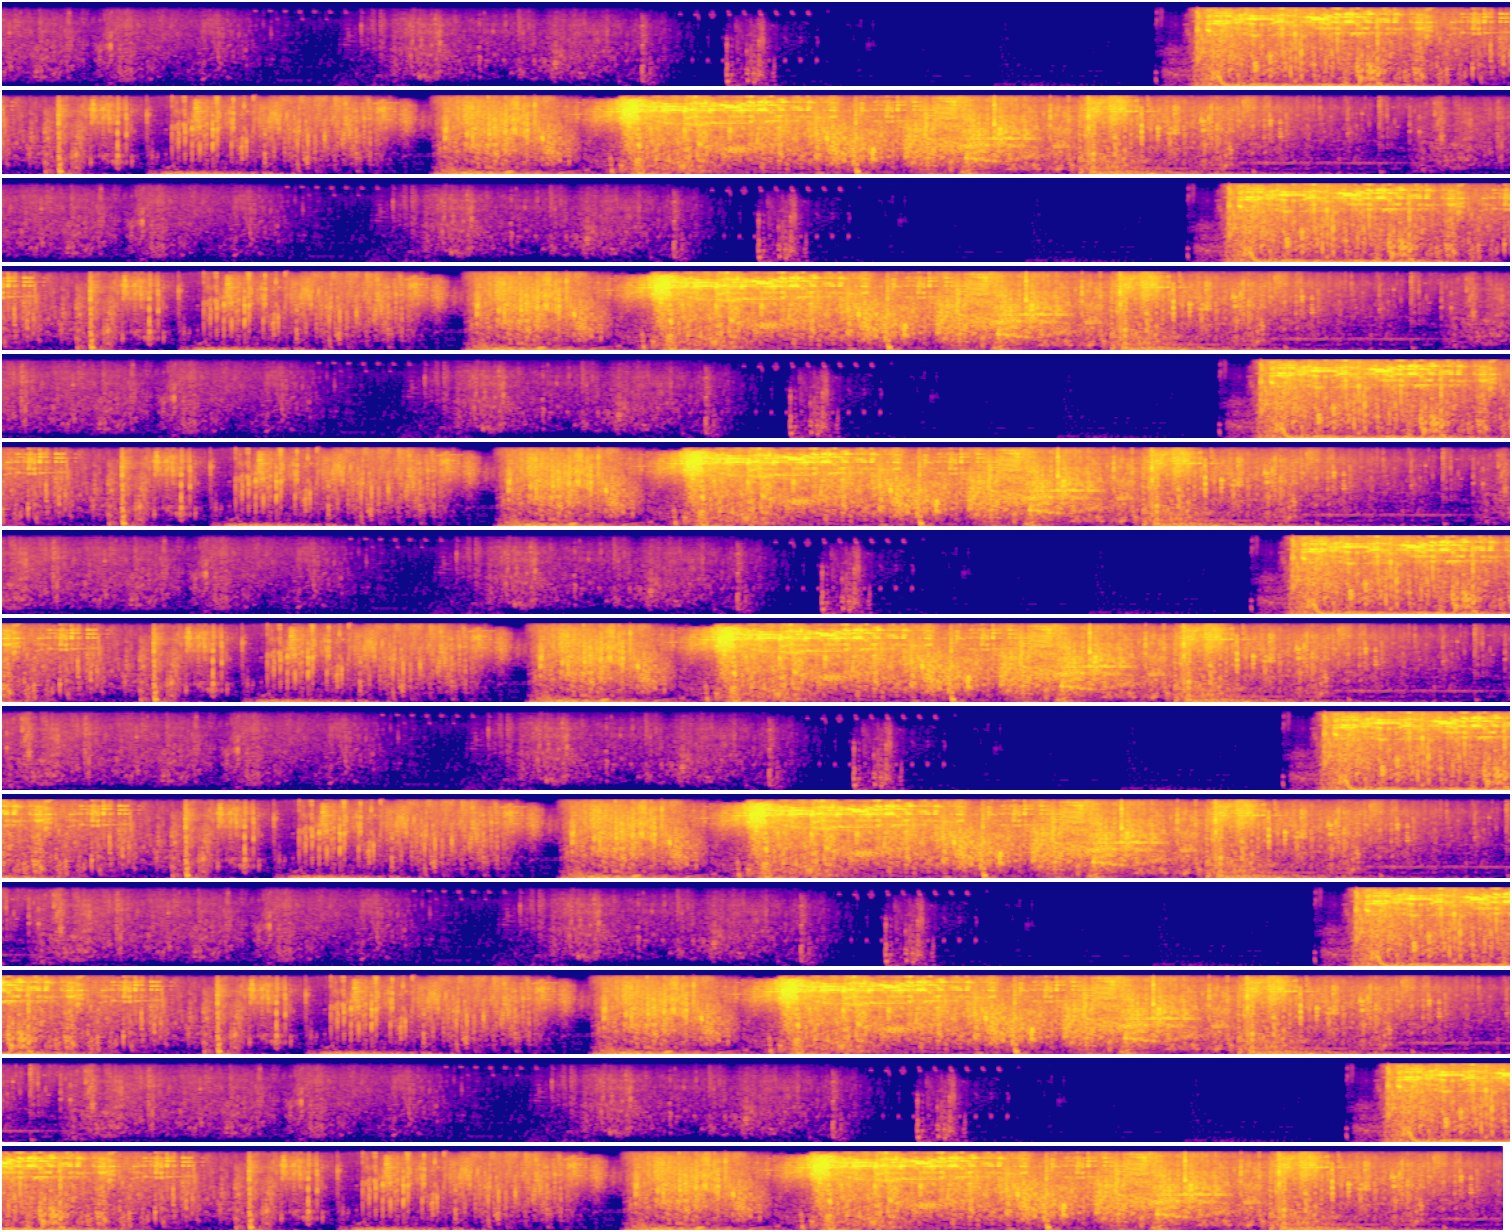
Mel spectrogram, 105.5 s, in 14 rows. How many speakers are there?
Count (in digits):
0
